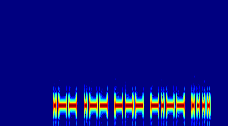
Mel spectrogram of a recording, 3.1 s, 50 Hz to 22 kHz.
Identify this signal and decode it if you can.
Morse code, heard as a keyed tone, about 36 wpm, 690 Hz. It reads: WWOYH
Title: Code Groups - 5 Letters - 35wpm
